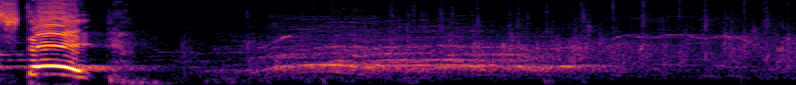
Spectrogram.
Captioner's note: applause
